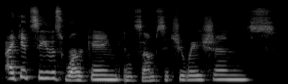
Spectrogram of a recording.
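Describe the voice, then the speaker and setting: A woman's voice: medium pitch, a little slow, darkish tone. A woman hosting a video, giving casual, rambling commentary and hesitating as she thinks aloud. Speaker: video creator and host.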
